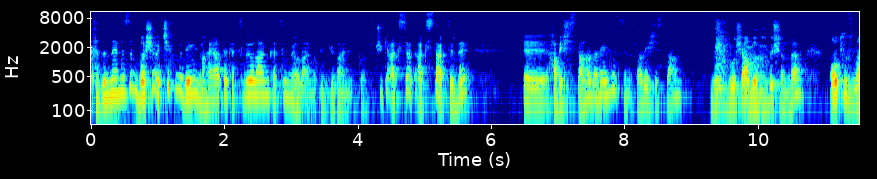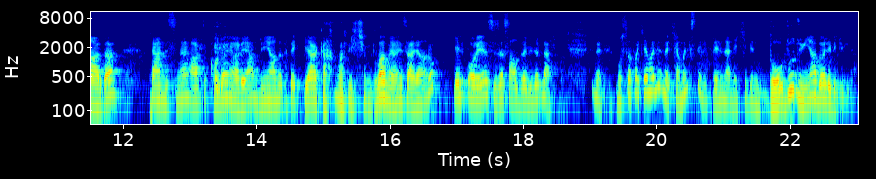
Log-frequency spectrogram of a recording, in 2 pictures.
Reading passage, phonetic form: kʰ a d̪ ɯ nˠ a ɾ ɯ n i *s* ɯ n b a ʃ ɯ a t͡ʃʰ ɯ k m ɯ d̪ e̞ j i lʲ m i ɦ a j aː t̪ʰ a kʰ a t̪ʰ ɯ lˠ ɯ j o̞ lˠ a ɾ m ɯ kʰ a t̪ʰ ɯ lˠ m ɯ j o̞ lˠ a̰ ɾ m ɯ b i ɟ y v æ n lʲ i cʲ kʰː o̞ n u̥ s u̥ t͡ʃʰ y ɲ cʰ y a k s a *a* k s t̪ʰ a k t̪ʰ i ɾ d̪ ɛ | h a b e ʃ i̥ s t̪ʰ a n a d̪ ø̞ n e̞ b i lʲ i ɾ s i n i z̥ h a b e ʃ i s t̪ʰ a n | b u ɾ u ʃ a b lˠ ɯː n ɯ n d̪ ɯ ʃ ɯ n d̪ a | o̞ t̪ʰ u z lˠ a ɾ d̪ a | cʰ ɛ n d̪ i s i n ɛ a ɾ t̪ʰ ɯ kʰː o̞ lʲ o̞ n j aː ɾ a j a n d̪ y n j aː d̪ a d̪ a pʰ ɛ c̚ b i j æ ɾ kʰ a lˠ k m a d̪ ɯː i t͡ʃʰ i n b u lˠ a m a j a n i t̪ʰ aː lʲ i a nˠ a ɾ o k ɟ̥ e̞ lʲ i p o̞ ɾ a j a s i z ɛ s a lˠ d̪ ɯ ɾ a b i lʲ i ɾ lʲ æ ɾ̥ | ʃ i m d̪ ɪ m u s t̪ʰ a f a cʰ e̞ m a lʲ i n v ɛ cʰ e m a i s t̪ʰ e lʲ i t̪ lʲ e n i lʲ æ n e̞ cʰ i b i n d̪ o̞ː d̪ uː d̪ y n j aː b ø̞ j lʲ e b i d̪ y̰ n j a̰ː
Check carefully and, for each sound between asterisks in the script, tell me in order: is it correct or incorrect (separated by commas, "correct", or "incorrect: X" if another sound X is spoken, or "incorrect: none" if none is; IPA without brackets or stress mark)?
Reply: incorrect: z, correct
